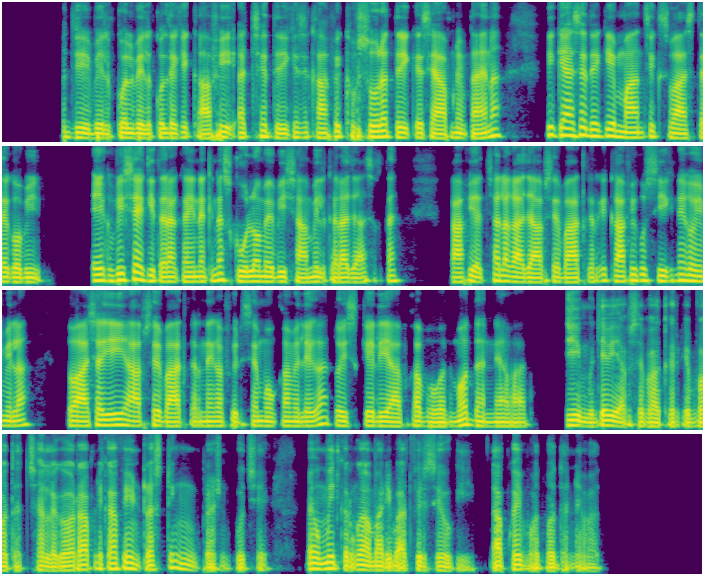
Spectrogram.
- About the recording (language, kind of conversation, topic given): Hindi, podcast, मानसिक स्वास्थ्य को स्कूल में किस तरह शामिल करें?
- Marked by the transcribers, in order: in English: "इंट्रेस्टिंग"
